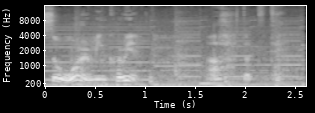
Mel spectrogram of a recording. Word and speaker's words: 따뜻해: 아 따뜻해 아 따뜻해 아 따뜻해 아 따뜻해.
